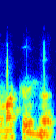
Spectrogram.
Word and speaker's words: Macagnan: entrevistado, o psicólogo Macagnan. É isso? É isso? Tá correto. Eu gosto dessa pronúncia, tá? Mas o certo seria Macanhã. Mas eu gosto dessa pronúncia. Eu prefiro até essa pronúncia, tá?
